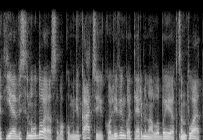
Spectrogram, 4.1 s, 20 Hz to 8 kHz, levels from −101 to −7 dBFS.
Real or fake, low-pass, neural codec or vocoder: real; 7.2 kHz; none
